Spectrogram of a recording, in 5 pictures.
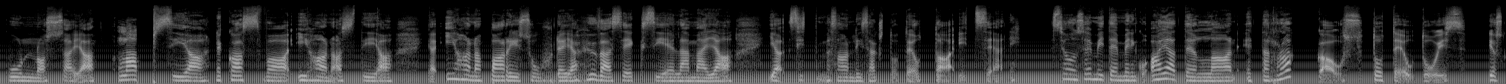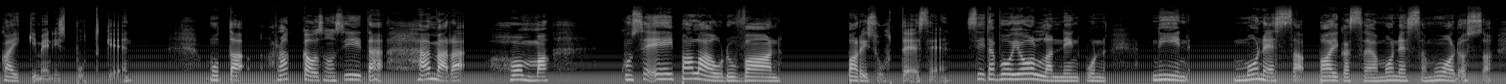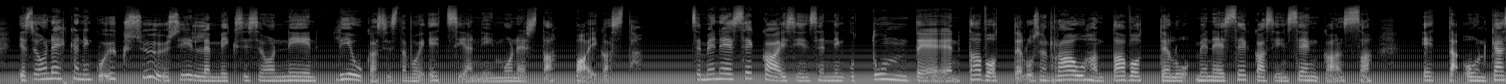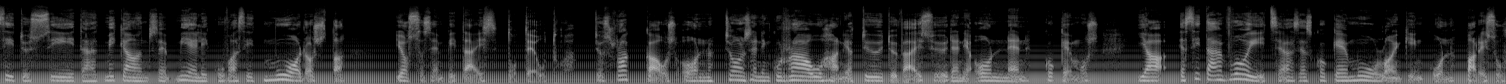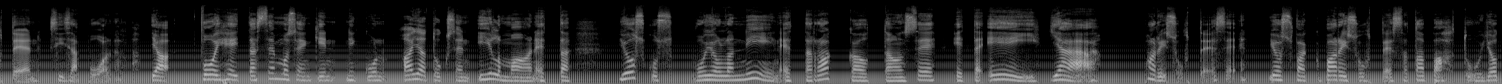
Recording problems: electrical hum; noticeable; throughout; 50 Hz, 15 dB below the speech

